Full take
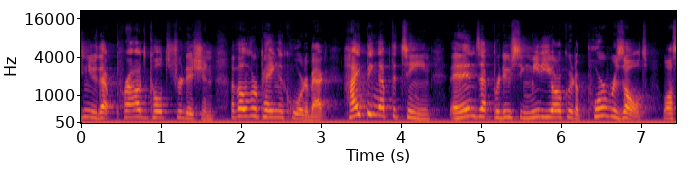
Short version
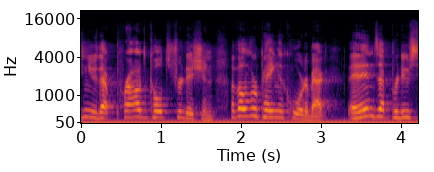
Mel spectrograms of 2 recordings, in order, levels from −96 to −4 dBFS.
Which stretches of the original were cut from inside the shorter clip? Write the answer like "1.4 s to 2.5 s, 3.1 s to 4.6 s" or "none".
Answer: 3.3 s to 4.6 s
